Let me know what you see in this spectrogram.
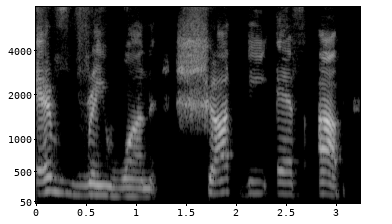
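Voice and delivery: very slow, emphatic, every word drawn out. Retelling a guy silencing chatter during a rehearsal, retelling a scream at the top of his voice. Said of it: "immediately screams at the top of his voice".

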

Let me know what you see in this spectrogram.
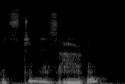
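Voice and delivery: hushed whisper. Hiding in a cupboard while a companion listens at the door, whispered. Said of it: "wisperte Harry".

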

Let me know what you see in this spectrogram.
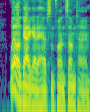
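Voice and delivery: ordinary delivery, nothing marked

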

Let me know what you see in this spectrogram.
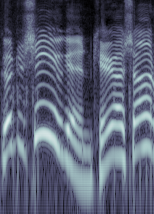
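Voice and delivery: put-on old man voice. Voicing a character greeting someone again, in an old man voice. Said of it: "Why am I going old man voice all of a sudden?".

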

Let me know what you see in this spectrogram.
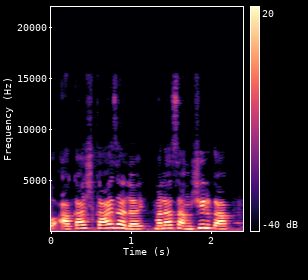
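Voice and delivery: ordinary delivery

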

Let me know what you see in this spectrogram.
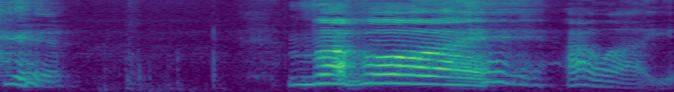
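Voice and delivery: very loud, wild, unhinged voice. Voicing the character Maya greeting Nick: unhinged Maya voice. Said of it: "I give Maya the most unhinged voice".

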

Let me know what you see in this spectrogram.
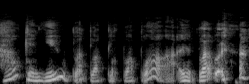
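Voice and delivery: hushed, breathy, whispered way of talking. Imitating how a woman on a YouTube channel talks. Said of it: "she talks like this".

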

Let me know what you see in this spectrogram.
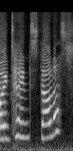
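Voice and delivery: put-on British accent, very slow and drawn out. Playing a teen in a group scene, delivering the line in a British accent. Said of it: "I should probably put on a British accent".

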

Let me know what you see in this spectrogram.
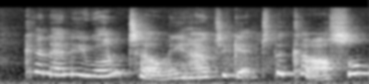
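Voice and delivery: tiny, very high-pitched, small voice. A little wolf, lost in the big city, asks for directions: asking quietly. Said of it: "He asked quietly".

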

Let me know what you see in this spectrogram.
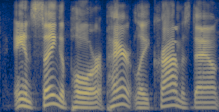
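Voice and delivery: slow, fake, put-on Southern US drawl. Joking about crime news from Singapore, the speaker uses a put-on Southern US accent. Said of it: "southern accent".

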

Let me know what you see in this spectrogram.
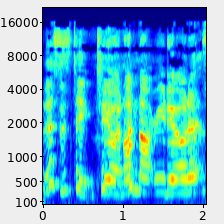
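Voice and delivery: loud, high, giggly, laughing through words.

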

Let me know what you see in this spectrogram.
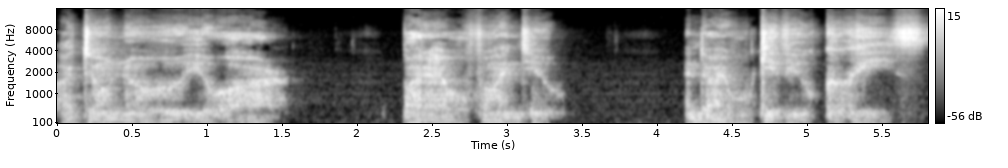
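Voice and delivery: breathy, sinister, menacing whispered demon voice. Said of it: "my "Demon Voice"".

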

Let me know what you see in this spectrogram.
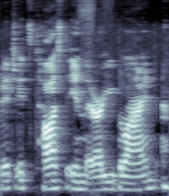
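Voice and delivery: ordinary delivery

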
